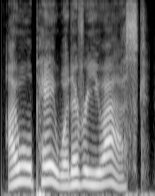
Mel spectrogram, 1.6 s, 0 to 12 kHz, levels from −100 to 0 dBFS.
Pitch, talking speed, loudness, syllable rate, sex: 220 Hz, 230 wpm, -14 LUFS, 5.7 syllables/s, female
